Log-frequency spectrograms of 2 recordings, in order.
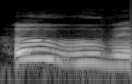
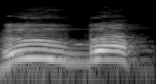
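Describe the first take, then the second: First: The name is said with a V sound. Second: The name is said with a B sound. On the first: "if you want to make it a V" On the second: "if you want to make it a B"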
